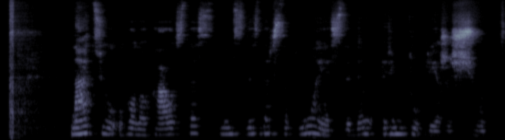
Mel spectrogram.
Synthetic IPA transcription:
nɑːt̪sʲuːɣɔlˠɔkɑˑʊst̪ɐsmʊmsʋʲɪzd̪ɐɾsɐpnuɔjɛsʲɪd̪ʲeːlˠɾʲɪmt̪uːpʲɾʲiɛʒɐʃʲt͡ʃʲuː

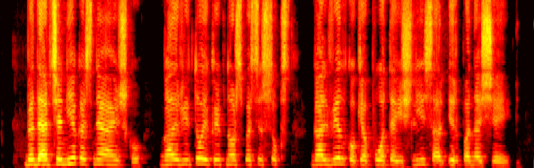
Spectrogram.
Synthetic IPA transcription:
bʲɛt̪̚d̪ɐɾt͡ʃʲɛnʲiɛkɐsnʲɛɐɪʃkʊ | ɡɐlʲˠɾʲiːt̪oːjkɐɪpnoːɾspɐsʲɪsʊks | ɡɐlʲʋʲeːlˠkoːkʲɛpuɔt̪ɐɪʃʲlʲiːsɐɾɪɾpɐnɐʃʲɛɪ

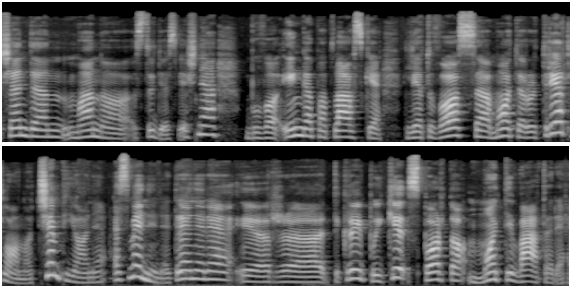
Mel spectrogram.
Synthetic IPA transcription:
ʃʲɛnʲd̪ʲiɛnmɑːnoːst̪ʊd̪ʲɪjoːsʋʲiɛʃʲnʲæbʊʋoːʔɪŋɡɐpɐplˠɐʊsʲkʲe | lʲiɛt̪ʊʋoːsmoːt̪ʲɛɾʊt̪ʲɾʲiɐt̪lˠoːno̰ːt͡ʃʲɛmʲpʲɪjoːnʲɛɐsʲmʲænʲɪnʲeːt̪ʲɾʲæːnʲɛɾʲɛʔɪrt̪ʲɪkɾɐɪpʊɪkʲɪspoːrt̪oːmoːt̪ʲɪʋɑːt̪oːɾʲɛ̰

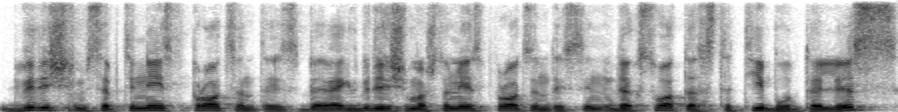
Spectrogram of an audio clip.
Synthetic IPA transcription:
d̪ʲʋʲɪd̪ʲɛʃʲɪmsʲɛpʲt̪ʲiːnʲɛɪspɾoːt̪sʲɛnt̪ɐɪsbʲɛʋʲɛɪk̚d̪ʲʋʲɪd̪ʲɛʃʲɪmɐʃt̪uɔnʲɛɪspɾoːt͡sʲɛnt̪ɐɪsɪnʲd̪ʲɛksuɔt̪ɐst̪ɐt̪ʲiːbuːd̪ɐlʲɪs

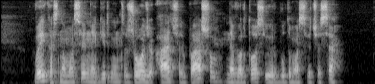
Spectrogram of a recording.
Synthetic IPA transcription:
ʋɐɪkɐsnɐmoɔsʲɛnʲɛɡʲɪɾʲd̪ʲɪnʲt̪ʲɪʒoːd͡ʒʲʊʔɑːt͡ʃʲʊɪɾpɾɑːʃomnʲɛʋɐɾt̪uɔsʲjuːɪɾbuːd̪ɐmɐsʲʋʲɛt͡ʃʲuɔsʲɛ

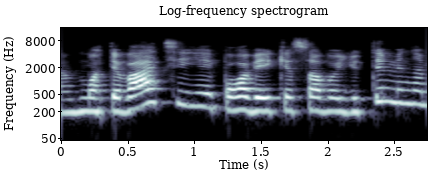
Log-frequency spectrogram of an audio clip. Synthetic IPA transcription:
moːt̪ʲɪʋɑːsʲɪjɛpoːʋʲɛɪkʲesɑːʋoːjʊt̪ʲɪmʲɪnɐ

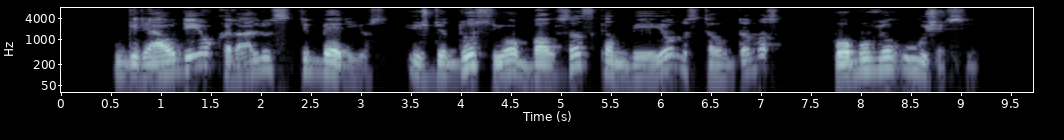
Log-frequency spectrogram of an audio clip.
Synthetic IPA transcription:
ɡɾʲæˑʊd̪ʲeːjoːkʰɐɾɑːlʲʊːst̪ʲɪbʲɛɾʲɪjʊs | ɪʒʲd̪ʲɪd̪ʊsjoːbɐlˠˑsɐskɐmʲbʲeːjoːnʊsʲt̪ʲɛlˠb̚d̪ɐmɐs | poːbuʋʲoːʔuːʒʲɛsʲiː

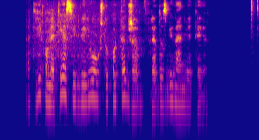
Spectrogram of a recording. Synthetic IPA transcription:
ɐt̪ʲʋʲiːkomʲɛt̪ʲiɛsʲiːd̪ʲʋʲiɛjuːɒʊkʃt̪uːkoːt̪ʲɛd͡ʒɐfʲɾʲɛd̪oːsɡʲiːʋʲæːˑnʲʋʲiɛt̪ʲḛːjɛ̰

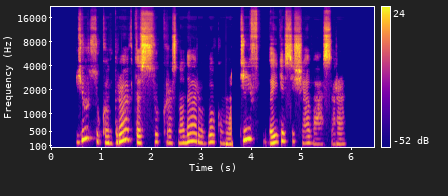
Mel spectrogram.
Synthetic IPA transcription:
juːsukɔnt̪ɾɑːkt̪ɐsːʊkɾɔsnɔd̪ɑːɾoblˠɔkɔmɔt̪ʲiːfbɐɪɡʲɛsʲɪʃʲæːʋɑːsɐɾɑ

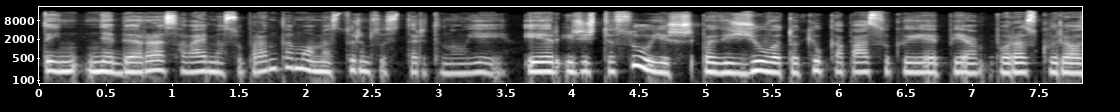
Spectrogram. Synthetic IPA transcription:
t̪ɐɪnʲɛbʲeɾɐsɐʋɐɪmʲɛsʊpɾɐnt̪ɐmoːmʲɛst̪ʊɾʲɪmsʊsʲɪ̥t̪ɐrʲt̪ʲɪnɐʊjeːjɛɪrɪʃɪʃʲt̪ʲiɛsuːɪʃpɐʋʲiːzʲd͡ʒʲuːʋɐt̪oːkʲuːkɑːpɑːsɐkoːjɛɐpʲiɛpoːɾɐskʊɾʲoːs

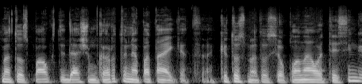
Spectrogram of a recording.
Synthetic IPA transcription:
mʲɛt̪ʊspɐʊkt̪ʲɪd̪ʲæːʃʲɪmtkɐɾt̪uːnʲɛpɐt̪ɐɪkʲeːt̪kʲɪt̪ʊsmʲɛt̪ʊsjɛʊplˠɐnɑːʋoːttʲɛɪsʲiŋɡɐɪ

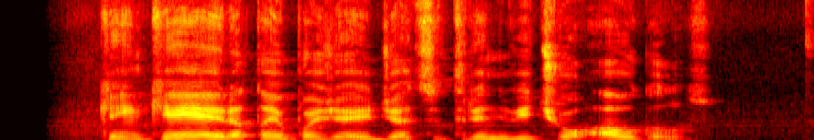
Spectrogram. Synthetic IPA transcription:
kʲɛŋʲkʲeːjɛɪɾʲɛt̪ɐɪpɐʒʲɛɪd͡ʒʲɛɐt̪sʲɪt̪ʲɾʲɪnʲʋʲiːt͡ʃʲoːʔɑ̰ʊɡɐ̰lˠʊs

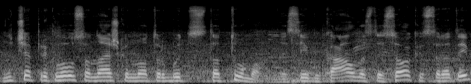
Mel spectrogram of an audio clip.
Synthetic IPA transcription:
nʊt͡ʃʲɛpʲɾʲɪklˠɐʊsoːnʊɐɪʃkʊnuɔt̪ʊɾbuːt̪st̪ɐt̪ʊmo̰ːnʲɛsjɛɪɡʊkɐlˠnɐst̪ʲiɛsʲoːkʲʊsɪɾɐt̪ɐɪp

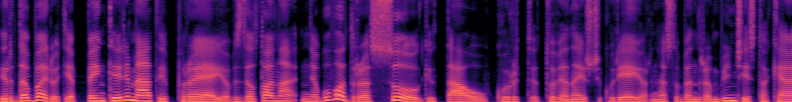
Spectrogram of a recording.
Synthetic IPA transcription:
ɪrd̪ɐbɐɾjɛʊt̪ʲiɛpʲɛŋʲkʲɛɾʲɪmʲæːt̪ɐɪprɐeːjoːʋʲɪzd̪ʲeːlˠt̪oːnɐnʲɛbʊʋoːd̪ɾɐsʊɡʲɪt̪ɐʊkʊɾʲt̪ʲɪt̪ʊʋʲiɛnɐɪɪʃsʲɪkʊɾʲeːjoːɐrnʲɛsʊbʲɛnd̪rɐmʲbʲɪnʲt͡ʃʲɛɪst̪oːkʲɛ

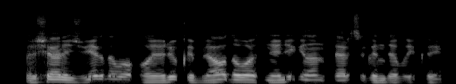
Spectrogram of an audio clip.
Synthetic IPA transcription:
pʲɐɾʲʃʲæːlʲɛʒʲʋʲiːɡd̪ɐʋoːʔoːɛɾʲʊkɐɪbʲlʲæˑʊd̪ɐʋoːnʲɛlʲiːɡʲɪnɐnt̪̚pʲɛɾʲsʲɪɡɐnʲd̪ʲɛʋɐɪkɐɪ

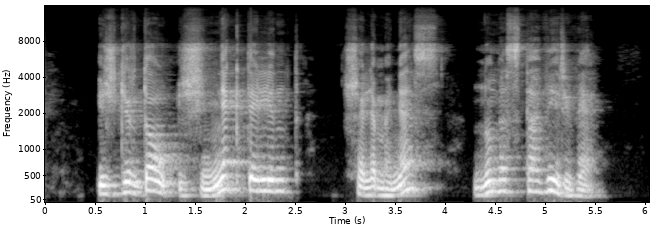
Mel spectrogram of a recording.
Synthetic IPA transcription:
ɪʒʲɡʲɪɾd̪ɐʊɪʒnʲækʲt̪ʲɛlʲɪnt̪ | ʃɐlʲɛmɐnʲæs | nʊmʲɛst̪ɐʋʲɪɾʲʋʲæ

